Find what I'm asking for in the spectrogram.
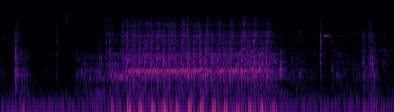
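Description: A sewing machine stitches a straight half-inch seam across layered fabric for a filter face mask, its rapid needle chatter rising for about two seconds in the middle, moderately loud, with quieter handling sounds around it.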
